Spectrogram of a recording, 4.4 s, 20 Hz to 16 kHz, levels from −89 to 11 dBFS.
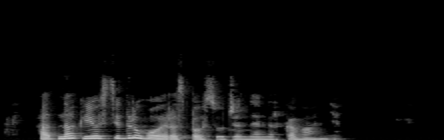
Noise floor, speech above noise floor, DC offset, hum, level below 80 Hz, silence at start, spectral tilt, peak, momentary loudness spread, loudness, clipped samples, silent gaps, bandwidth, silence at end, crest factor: -85 dBFS; 65 dB; under 0.1%; 50 Hz at -55 dBFS; -66 dBFS; 0.4 s; -8 dB/octave; -4 dBFS; 10 LU; -21 LUFS; under 0.1%; none; 7.2 kHz; 1.1 s; 18 dB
